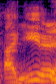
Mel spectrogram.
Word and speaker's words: Aguirre: Aguirre. You got to roll them.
